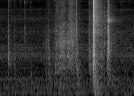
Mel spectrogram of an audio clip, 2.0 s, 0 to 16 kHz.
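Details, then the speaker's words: Compaq/HP translucent early-2000s desktop, floppy drive test while booting to DOS: a few sharp ticks then a short buzzy stepping burst before going quiet; normal floppy drive seek, drive reads and writes. "sounds like it's working and yep made it to Dos"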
